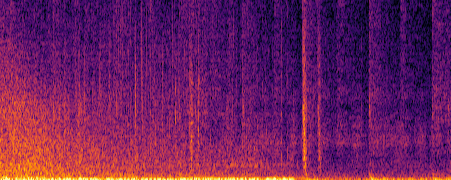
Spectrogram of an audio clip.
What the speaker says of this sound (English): they just tried to blow him up with a satchel!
